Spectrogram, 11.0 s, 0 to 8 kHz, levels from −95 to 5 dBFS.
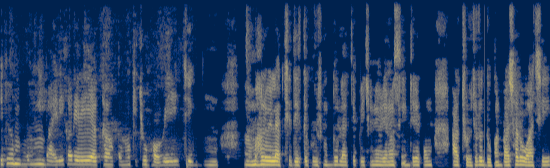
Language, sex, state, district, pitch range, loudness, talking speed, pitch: Bengali, female, West Bengal, Kolkata, 160-180 Hz, -20 LUFS, 145 wpm, 170 Hz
